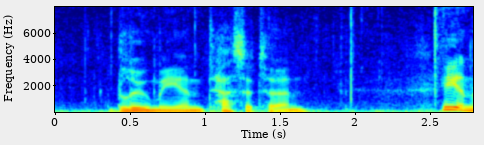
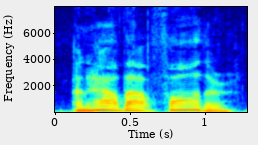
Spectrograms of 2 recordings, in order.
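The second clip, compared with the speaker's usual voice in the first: put-on higher young woman's voice; shy young girl; 7 semitones higher than usual. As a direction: ask it shyly, a young girl. Lucy asks about father.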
